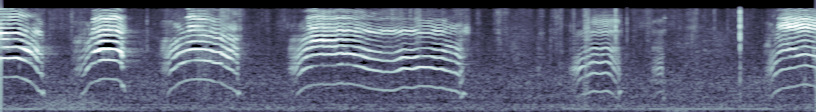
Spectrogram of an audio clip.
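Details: Stray street cats, a mother cat protecting her kittens from anyone approaching: a quick series of high arched meows, then a long wavering drawn-out meow, a pause, and more short shrill meows at the close.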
